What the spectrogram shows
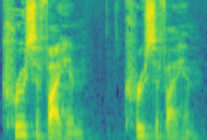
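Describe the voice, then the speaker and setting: A man reading the shouts of an angry crowd of leaders in a scripture reading, in an emphatic, raised voice. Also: mid-range voice, expressive, unhurried.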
